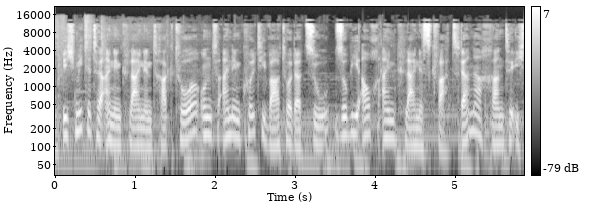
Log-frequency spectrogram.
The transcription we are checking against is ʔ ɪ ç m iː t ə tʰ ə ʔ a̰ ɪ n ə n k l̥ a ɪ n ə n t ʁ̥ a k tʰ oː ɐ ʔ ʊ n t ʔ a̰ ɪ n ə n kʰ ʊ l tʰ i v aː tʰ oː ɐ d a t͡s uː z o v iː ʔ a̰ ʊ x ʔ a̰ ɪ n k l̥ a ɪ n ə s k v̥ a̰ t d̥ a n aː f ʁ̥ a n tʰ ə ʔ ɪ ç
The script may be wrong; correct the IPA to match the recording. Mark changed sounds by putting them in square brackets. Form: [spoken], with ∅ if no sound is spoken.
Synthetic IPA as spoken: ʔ ɪ ç m iː t ə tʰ ə ʔ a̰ ɪ n ə n k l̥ a ɪ n ə n t ʁ̥ a k tʰ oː ɐ ʔ ʊ n t ʔ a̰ ɪ n ə n kʰ ʊ l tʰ i v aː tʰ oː ɐ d a t͡s uː z o v iː ʔ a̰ ʊ x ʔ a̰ ɪ n k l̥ a ɪ n ə s k v̥ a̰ t d̥ a n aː [χ] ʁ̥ a n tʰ ə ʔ ɪ ç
